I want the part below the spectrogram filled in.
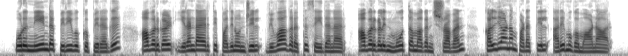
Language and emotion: Tamil, neutral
